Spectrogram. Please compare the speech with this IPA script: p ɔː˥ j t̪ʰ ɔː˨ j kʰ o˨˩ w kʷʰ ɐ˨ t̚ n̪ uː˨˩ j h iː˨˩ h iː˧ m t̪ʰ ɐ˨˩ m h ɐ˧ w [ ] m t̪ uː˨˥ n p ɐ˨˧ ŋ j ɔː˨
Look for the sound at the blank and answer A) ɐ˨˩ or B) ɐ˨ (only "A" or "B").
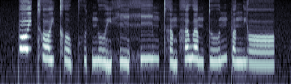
B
